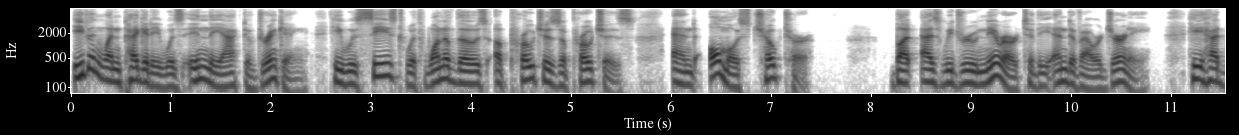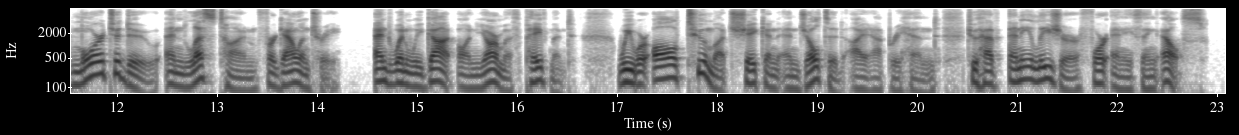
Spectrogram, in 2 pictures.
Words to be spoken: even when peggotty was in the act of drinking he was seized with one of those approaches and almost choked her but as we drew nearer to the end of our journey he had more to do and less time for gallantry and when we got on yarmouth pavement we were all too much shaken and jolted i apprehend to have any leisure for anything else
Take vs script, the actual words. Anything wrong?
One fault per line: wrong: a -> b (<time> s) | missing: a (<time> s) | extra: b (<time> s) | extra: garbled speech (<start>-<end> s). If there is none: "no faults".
extra: approaches (4.9 s)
